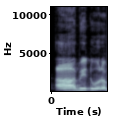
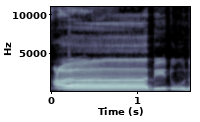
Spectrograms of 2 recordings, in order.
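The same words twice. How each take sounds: First: The first vowel is said short, not stretched. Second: The first vowel is stretched out very long. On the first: "कुछ लंबा ही नहीं करते" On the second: "कुछ लोग तो बहुत लंबा कर देते हैं"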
